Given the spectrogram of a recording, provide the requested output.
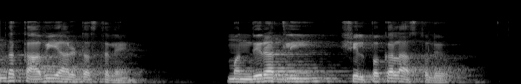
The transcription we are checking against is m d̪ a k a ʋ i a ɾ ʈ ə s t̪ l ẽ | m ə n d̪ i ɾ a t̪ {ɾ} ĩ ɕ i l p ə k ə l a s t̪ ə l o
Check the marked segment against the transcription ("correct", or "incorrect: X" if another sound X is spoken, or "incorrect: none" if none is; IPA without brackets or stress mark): incorrect: l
